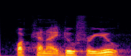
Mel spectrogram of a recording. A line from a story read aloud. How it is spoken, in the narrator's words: In a soft but firm voice, asked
